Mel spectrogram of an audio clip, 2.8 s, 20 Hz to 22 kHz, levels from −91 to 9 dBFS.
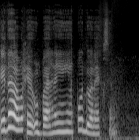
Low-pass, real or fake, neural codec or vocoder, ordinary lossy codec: none; fake; codec, 44.1 kHz, 1.7 kbps, Pupu-Codec; none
